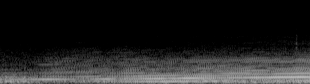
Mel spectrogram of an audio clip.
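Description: BMW M2 CS or Audi RS3 compact performance car accelerating hard, engine note rising steadily and loud with quick, hasty gear shifts briefly interrupting the climbing harmonic drone.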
